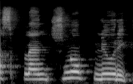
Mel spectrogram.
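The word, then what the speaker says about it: splanchnopleuric: पहला सोमैटोप्लूरिक extra embryonic mesoderm, दूसरा स्प्लेंचनोप्लूरिक, span, देखो SPLEN, स्पैन, CH च नो NO नो, प्लूरिक मेसोडर्म।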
